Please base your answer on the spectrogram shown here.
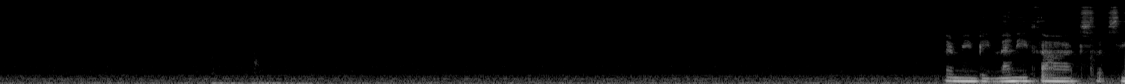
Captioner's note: silence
